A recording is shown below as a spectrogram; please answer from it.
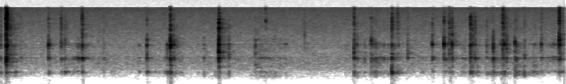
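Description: Long nails scratch and twist the white ridged plastic lid rim of a small glass jar full of dried herbs. About nineteen quick, bright, dry ticks and scrapes come at an irregular pace, each stopping almost at once with no ring, over a quiet background.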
